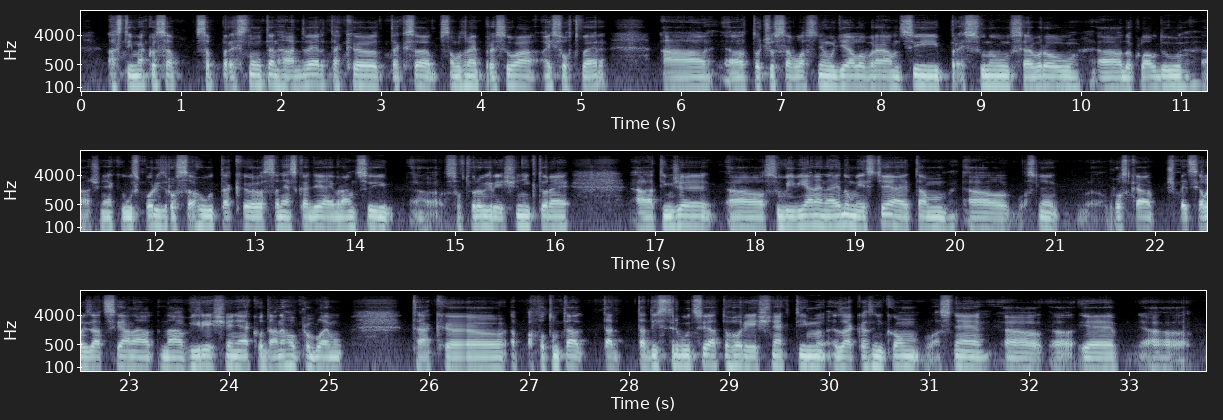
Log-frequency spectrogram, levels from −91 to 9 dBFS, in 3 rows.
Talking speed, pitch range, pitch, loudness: 135 wpm, 105-115 Hz, 110 Hz, -15 LUFS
